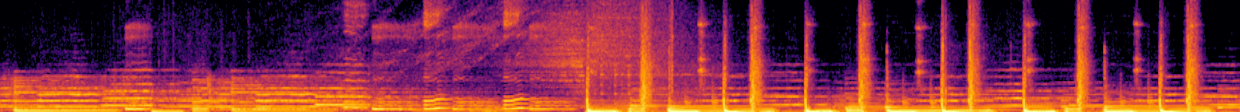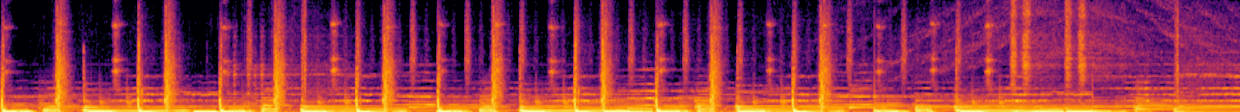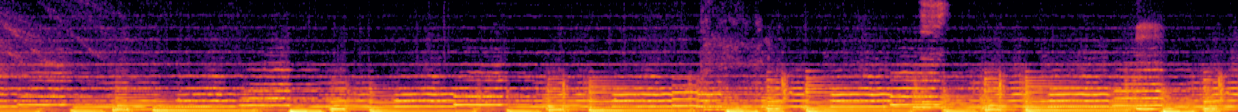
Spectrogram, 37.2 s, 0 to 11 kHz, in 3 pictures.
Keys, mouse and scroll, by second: 3.3 Return, 8.8-9.4 typing, 13.5 typing, 14.3 double click, 20.6 ctrl+t, 29.0 Return, 34.7 ctrl+t.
